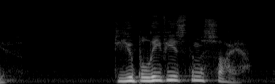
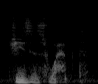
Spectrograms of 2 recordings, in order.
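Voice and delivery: hushed; 9 semitones lower, 14 dB quieter, slower than usual. Acted. Solemn pause after the verse.

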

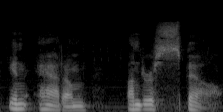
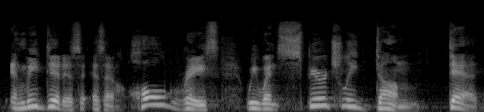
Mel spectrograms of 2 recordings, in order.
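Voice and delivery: louder, higher, driving sermon; full-force preaching; 6 semitones higher, 6 dB louder than usual. Real, not acted. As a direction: preach it hard to the crowd.

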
